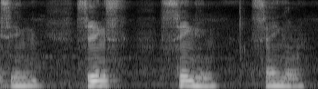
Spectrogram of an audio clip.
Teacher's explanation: There is usually no K sound in words like sing, sings, singing, singer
